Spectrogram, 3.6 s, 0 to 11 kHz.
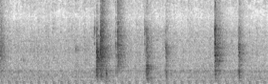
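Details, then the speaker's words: Dafra Zig 50 scooter brought in for dying at idle and not starting on the electric starter; cold engine, just washed, started with brake held. Very quiet, even, standard idle, neither too fast nor too slow, with a few light clicks; normal idle. "Tá aí, ó, motor silenciosíssimo, tá? Uma lentazinha padrão, tá? Não tá nem acelerada, nem lenta demais."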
